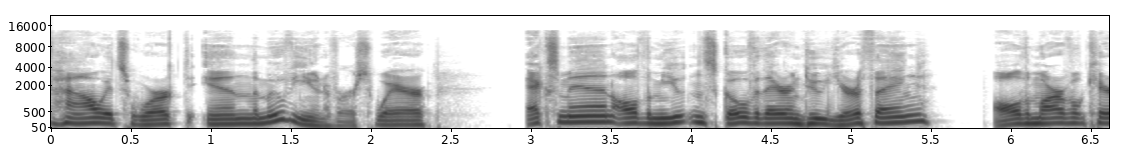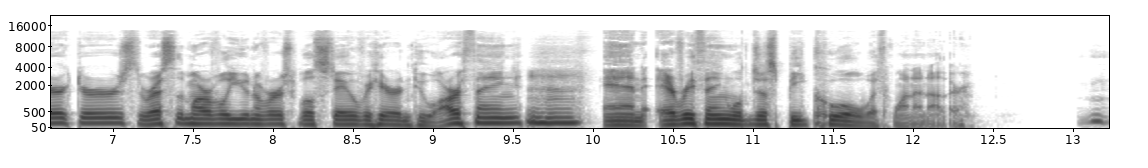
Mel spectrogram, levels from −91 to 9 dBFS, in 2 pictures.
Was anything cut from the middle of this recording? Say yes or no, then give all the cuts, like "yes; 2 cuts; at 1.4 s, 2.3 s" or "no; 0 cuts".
no; 0 cuts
